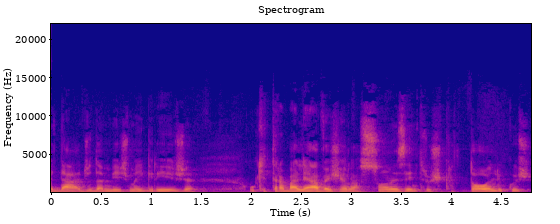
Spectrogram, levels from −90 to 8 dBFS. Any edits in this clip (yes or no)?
no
